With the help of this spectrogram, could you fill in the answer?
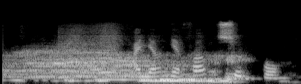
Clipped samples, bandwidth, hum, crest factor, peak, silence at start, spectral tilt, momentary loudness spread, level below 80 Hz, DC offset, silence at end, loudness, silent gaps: under 0.1%; 7.8 kHz; none; 12 dB; -2 dBFS; 0 s; -6 dB/octave; 10 LU; -48 dBFS; under 0.1%; 0.15 s; -15 LUFS; none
